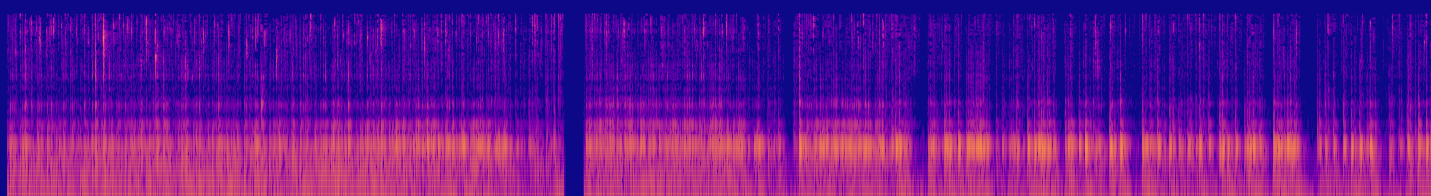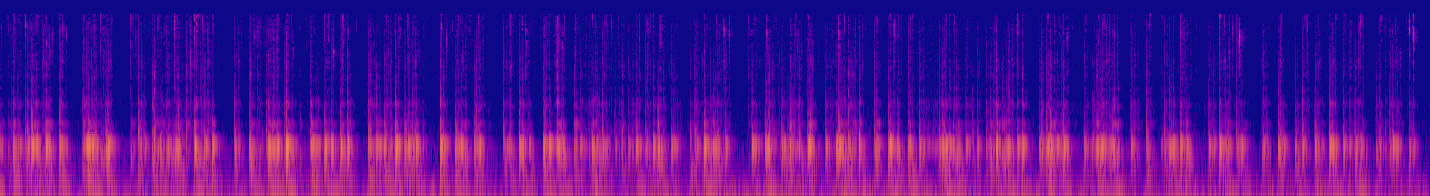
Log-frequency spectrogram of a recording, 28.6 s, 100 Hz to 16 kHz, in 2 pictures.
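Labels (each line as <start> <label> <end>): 0.0 Water dripping from a faucet. 28.6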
